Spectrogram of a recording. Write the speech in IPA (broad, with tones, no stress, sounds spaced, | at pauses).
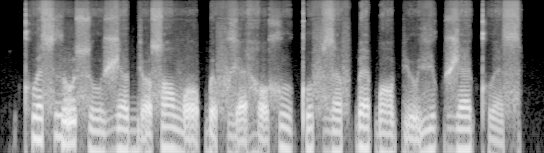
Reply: kʷʰ ɛ˦ s ð ṵ˦ s u˨ ʒ ə˧ bʲ ɔ̰˧ s ɒ˦ β ɔ̰˨ ɓ ə̰˧ f ɣ ɛ̰˨ ɦ ɔ̰˧ x u˦˨ kʷʼ ə˦ f z ɜ˧ f ɓ ɛ˦ ɓ ɒ˧ pʲ ṵ˧ vʲ u˦ kʷ ʒ ɛ˦ kʷʰ ɛ˨ s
